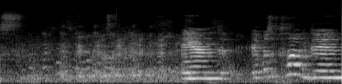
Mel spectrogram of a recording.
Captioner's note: laughter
